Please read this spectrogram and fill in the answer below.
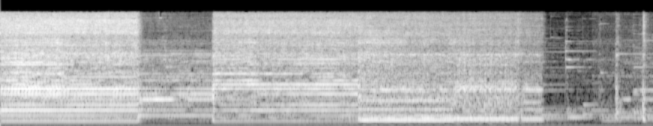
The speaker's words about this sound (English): Every time the printer is operating, it still draws my attention. It's still mesmerizing to me.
